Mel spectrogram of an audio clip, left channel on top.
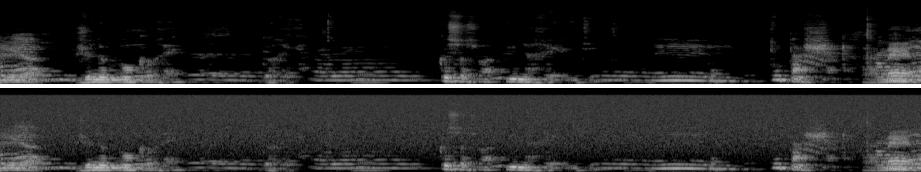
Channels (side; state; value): right; noise; hiss, 6 dB below the sound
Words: Je ne manquerai de rien. Que ce soit une réalité pour tout un chacun,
